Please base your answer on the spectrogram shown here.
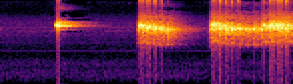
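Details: Chinese leafbird (cucak ijo cina, also called cucak cungkok) singing vigorously, as used for tutoring and prompting other birds: one thin high whistle, then two loud, harsh, buzzy trills that fade away.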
